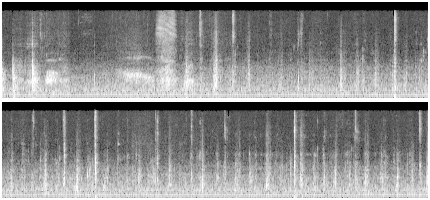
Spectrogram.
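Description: Someone quietly chews fermented skate, chewy octopus and aged kimchi, soft wet bites and small crunches repeating steadily under a low constant hum, with occasional clinks of dishes.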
